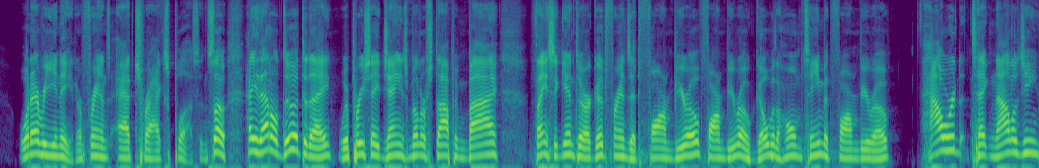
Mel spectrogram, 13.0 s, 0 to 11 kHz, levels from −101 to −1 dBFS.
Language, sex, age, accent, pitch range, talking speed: English, male, 40-59, American, 140-185 Hz, 195 wpm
